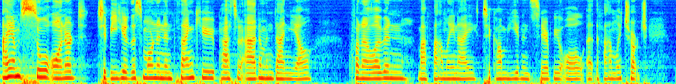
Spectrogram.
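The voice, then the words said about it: Scottish accent. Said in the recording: “as you can tell by this accent, I wasn't born in Pickerington ... I was born in Scotland”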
